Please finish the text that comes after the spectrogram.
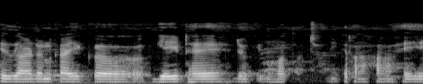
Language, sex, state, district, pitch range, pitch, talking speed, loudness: Hindi, male, Maharashtra, Gondia, 125-130 Hz, 125 Hz, 185 wpm, -18 LUFS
